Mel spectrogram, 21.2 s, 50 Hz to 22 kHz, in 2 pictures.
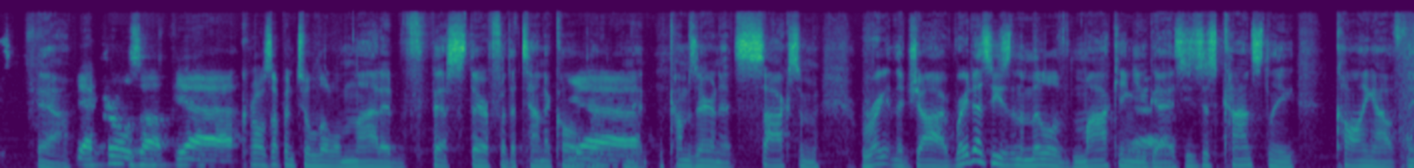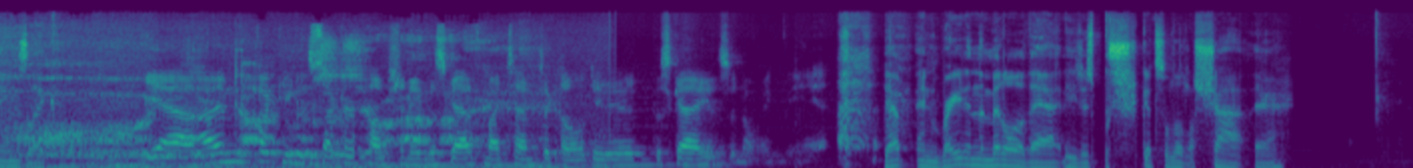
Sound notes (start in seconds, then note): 10.6 bane voice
